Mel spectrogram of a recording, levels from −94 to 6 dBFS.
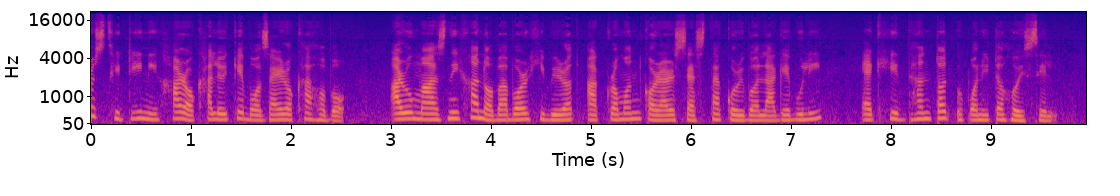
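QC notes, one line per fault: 7.49–7.69 s and 9.85–9.96 s: comfort noise in place of the background. In these two pauses (200 ms, then the final 107 ms) the room noise, normally about 28 dB below speech, gives way to a smooth, textureless hiss about 3 dB and 2 dB quieter. This is likely Opus DTX halting transmission while a decoder synthesises filler. On a spectrogram the grainy background turns uniform and slightly fainter, and the waveform envelope flattens and steps down.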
